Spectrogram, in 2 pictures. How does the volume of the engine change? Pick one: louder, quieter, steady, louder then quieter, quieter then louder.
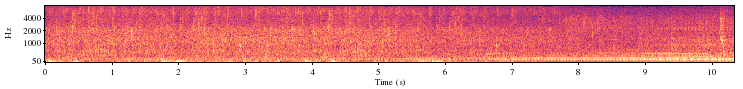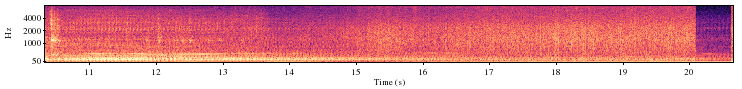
louder then quieter.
